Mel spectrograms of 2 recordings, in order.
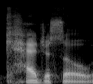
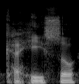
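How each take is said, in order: First: The middle consonant is a hard g sound. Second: The middle consonant is a soft breathy sound. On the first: This is how others commonly say the name. The speaker calls it wrong. "people will say Kagiso" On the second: This is how the name is really said. The speaker calls it right. "it's actually Kahiso"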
